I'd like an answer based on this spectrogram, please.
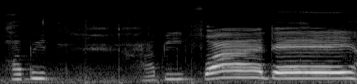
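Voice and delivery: slow, loud stretched happy Friday; drawn-out greeting. Acted.

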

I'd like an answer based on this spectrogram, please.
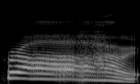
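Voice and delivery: mock roar for the kids; playful lion growl; hammed-up friendly roar; pretend lion roar. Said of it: "give a roar".

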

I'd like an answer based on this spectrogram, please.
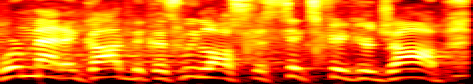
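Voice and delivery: usual speaking voice

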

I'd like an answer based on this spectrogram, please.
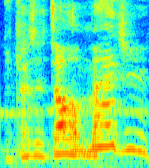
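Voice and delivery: excited shout. Real, not acted. Excited shout while gaming.

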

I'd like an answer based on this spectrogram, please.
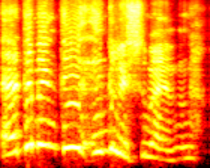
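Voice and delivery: high, loud, slow mocking of mother; over-the-top mother impression. Son mocking his mother about her English suitor, high, loud and slow. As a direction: ham up mother's swooning voice. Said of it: "impersonates her in an over-the-top fashion".

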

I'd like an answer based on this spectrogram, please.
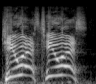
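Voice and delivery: high sharp yell; shouted call-out. Real, not acted. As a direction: call it out like a ref. Calling out terms of service.

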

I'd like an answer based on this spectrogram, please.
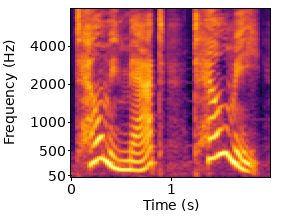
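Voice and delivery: urgent plea leaping high on the repeat; imploring, building to a high cry; adjuring. A narrator's reading. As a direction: beg for an answer, pressing harder. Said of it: "he adjured her".

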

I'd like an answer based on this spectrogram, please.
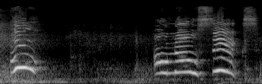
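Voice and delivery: loud high panicked cry; alarmed cry. Real, not acted. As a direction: yell out in sudden alarm. Companion grabbed in game.

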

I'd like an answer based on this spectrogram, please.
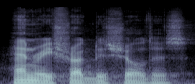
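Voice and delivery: plain reading voice

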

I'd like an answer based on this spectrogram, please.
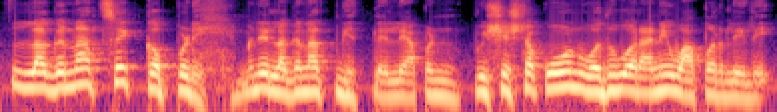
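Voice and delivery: usual speaking voice

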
